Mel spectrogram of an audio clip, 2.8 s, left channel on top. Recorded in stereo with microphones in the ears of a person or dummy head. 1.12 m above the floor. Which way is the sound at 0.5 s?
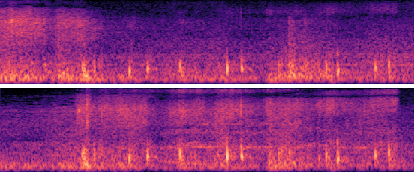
30° right (ahead or behind).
